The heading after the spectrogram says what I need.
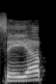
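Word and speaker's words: SSEAYP: us um say yeah so that's how to pronounce it it was a hard time for me to pronounce a while ago s s e a y v so it's just say up or a ship for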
